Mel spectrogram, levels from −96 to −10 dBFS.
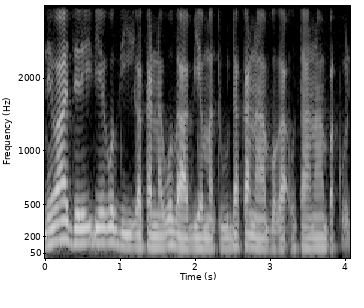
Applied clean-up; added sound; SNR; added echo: none; none; none; none.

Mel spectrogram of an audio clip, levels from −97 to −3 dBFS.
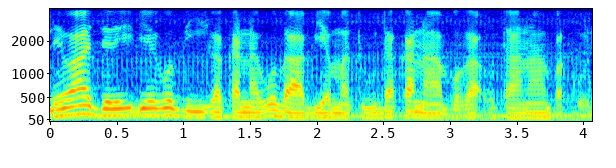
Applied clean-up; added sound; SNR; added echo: none; Engine starting; 13 dB; none.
